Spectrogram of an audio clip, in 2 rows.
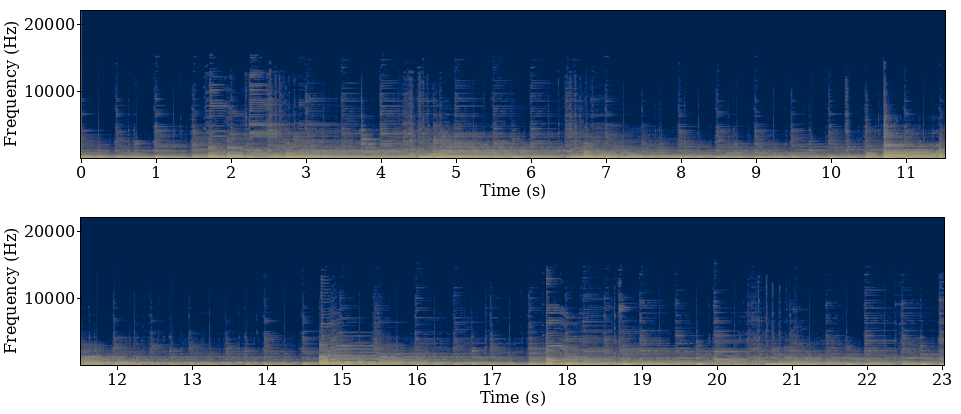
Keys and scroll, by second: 21.1 ctrl+c, 22.4 ctrl+v.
